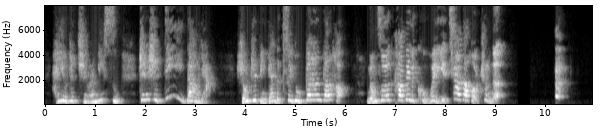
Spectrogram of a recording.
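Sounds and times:
speech: 0.2s - 9.2s
hiccup: 10.2s - 10.9s.

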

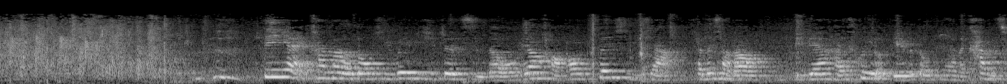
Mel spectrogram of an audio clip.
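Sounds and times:
audience applause: 0.0s - 2.1s
speech: 2.7s - 10.0s.

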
